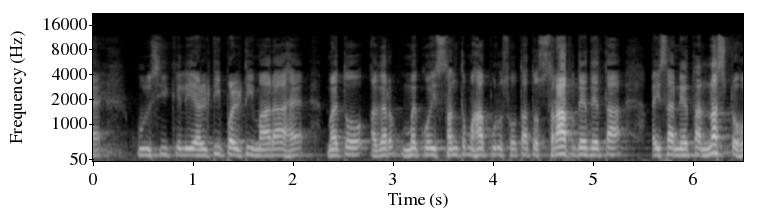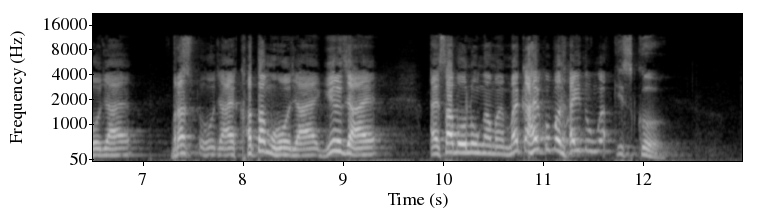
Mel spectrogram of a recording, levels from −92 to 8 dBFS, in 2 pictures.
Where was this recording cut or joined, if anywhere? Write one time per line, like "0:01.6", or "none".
none

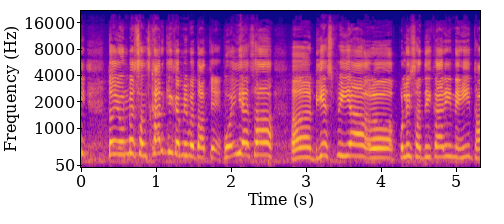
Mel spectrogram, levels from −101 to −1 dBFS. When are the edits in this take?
0:01.8

